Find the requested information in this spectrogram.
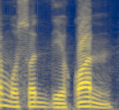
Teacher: kita hanya memasukkan saja tanwinnya kepada huruf lam dan tidak ditahan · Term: Idam bila gunah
